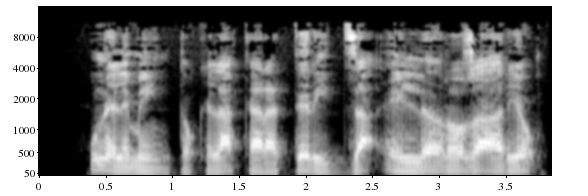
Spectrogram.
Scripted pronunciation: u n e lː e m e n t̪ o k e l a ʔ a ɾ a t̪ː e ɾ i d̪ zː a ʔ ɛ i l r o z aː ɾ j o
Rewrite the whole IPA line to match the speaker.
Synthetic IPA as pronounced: u n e l e m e n t̪ o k e l a k a ɾ a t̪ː e ɾ i d̪ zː a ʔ ɛ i l r o z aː ɾ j o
